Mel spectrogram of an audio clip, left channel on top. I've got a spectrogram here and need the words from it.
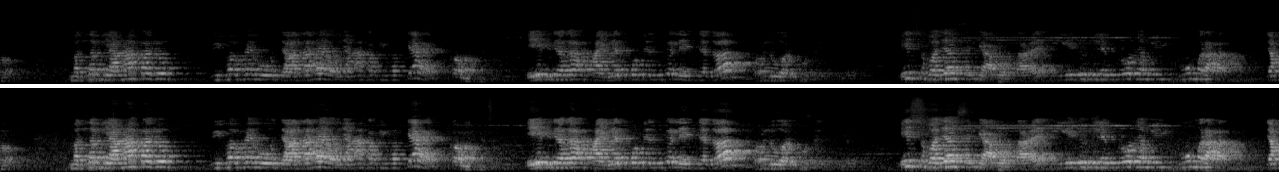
मतलब यहाँ का जो विभव है वो ज्यादा है और यहाँ का विभव क्या है, कम है। एक जगह हायर पोटेंशियल, एक जगह लोअर पोटेंशियल। इस वजह से क्या होता है कि ये जो इलेक्ट्रॉन अभी घूम रहा था,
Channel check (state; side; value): quieter; left; 10.2 dB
